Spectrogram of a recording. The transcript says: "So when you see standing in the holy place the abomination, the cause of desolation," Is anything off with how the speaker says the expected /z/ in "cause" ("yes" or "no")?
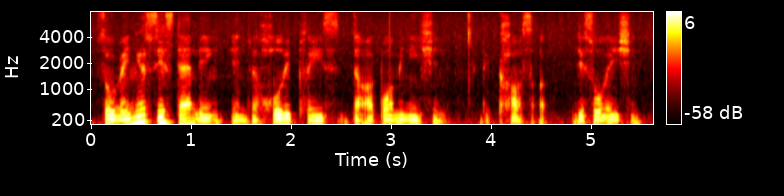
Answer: yes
